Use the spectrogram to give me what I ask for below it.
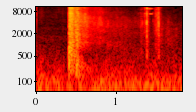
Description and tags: Ruger rifle silenced2
Ruger rifle fired with silencer, windy conditions and poor audio recording. Some noise reduction has been applied.
Audio quality may be poor - recorded from lav mic.
field-recording, gun, rifle, shooting, sniper, weapon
